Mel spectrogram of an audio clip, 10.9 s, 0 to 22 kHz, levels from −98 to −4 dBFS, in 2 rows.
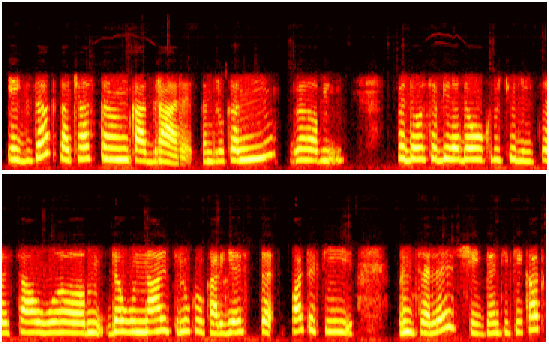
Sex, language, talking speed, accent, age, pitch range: female, Romanian, 120 wpm, native, 30-49, 230-295 Hz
